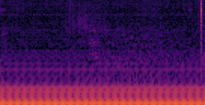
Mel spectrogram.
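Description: Steady low electrical hum, like mains hum in a sound system, running evenly with nothing else over it.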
